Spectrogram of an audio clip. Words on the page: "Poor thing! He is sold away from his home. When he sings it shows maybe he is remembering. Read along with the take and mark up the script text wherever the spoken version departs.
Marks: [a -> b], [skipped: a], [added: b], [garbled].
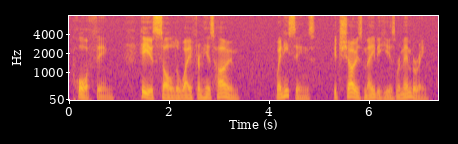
"Poor thing! He is sold away from his home. When he sings it shows maybe he is remembering.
